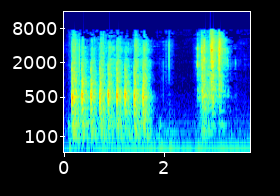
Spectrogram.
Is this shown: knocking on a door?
yes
